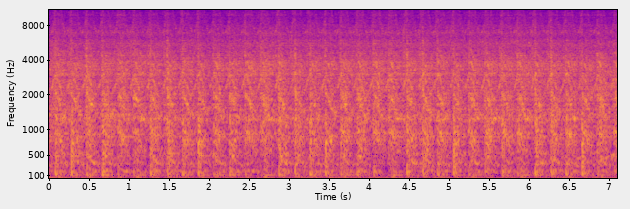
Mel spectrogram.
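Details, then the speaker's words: Volvo 240 wagon with swapped Gen 4 LS V8, first start: engine runs with rough rhythmic loping pulse about 2.5 per second and an RPM error; crank sensor wiring fault, pins flipped on 58X crank sensor, needing swap. "It's running, as you can hear, but it's getting an RPM error."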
